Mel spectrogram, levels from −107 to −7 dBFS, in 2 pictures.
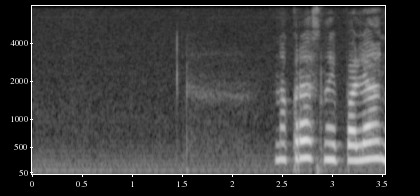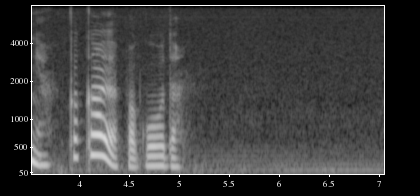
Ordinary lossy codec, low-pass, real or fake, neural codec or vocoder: none; none; real; none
